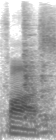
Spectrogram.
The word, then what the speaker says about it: Fosse: Fosse. Okay, the E is silent for some reason. It's French. The double S.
